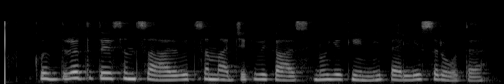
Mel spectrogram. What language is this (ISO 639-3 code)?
pan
